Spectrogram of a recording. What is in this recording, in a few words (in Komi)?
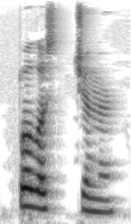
"пӧлӧстчыны", Komi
